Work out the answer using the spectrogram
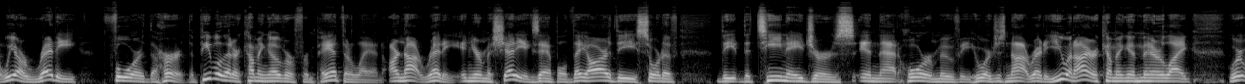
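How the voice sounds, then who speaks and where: A man's voice: fairly high pitch, no echo, clean studio sound. A male sports podcast host talking in a loose, rambling way, playfully dramatic about his team's woes. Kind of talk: casual sports talk.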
